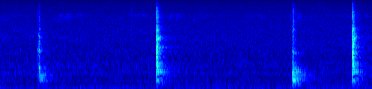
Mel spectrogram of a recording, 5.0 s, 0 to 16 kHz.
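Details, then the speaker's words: Craftsman riding mower, battery and starter ruled out: four sharp single clicks with no cranking. The starter solenoid outputs only about 8 V instead of 12 V, so it has failed internally and needs replacing. "I'm only getting about eight volts coming out of the solenoid so anything less than about 12 volts is gonna have a bad isn't bad still annoyed and you also hear that clicking noise so that means that something is failed in this solenoid internally"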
